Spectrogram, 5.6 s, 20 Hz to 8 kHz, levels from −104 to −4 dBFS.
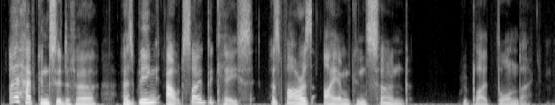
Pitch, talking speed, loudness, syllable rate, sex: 165 Hz, 185 wpm, -22 LUFS, 6.7 syllables/s, male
